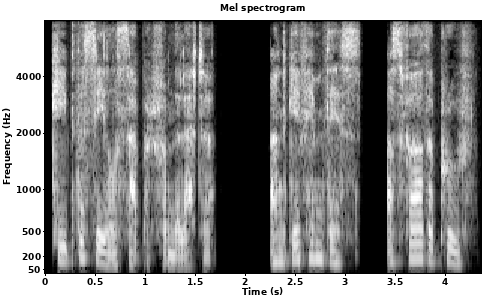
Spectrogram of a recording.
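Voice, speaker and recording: An audiobook narrator voicing a proud, imperious noblewoman who speaks crisply and gives sharp commands. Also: mid-range voice, expressive, normal speed, no echo, clean studio sound. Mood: commanding.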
